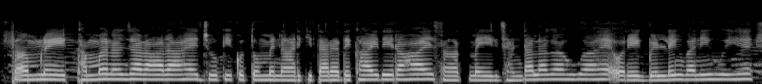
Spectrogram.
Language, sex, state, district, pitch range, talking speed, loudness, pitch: Hindi, female, Uttar Pradesh, Budaun, 205-230 Hz, 235 wpm, -20 LUFS, 220 Hz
